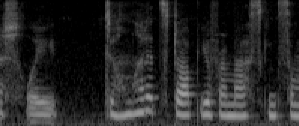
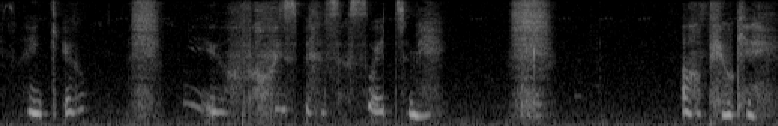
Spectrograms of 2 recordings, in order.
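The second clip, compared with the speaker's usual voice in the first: put-on tearful sniffling after sobbing, higher and quieter; 3 semitones higher, 4 dB quieter than usual. In a roleplay, a speaker who has been sobbing thanks the listener, sniffling after sobbing. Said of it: "[Sobbing & sniffling]".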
